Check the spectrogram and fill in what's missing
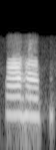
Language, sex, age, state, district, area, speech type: Kannada, female, 18-30, Karnataka, Chitradurga, rural, conversation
